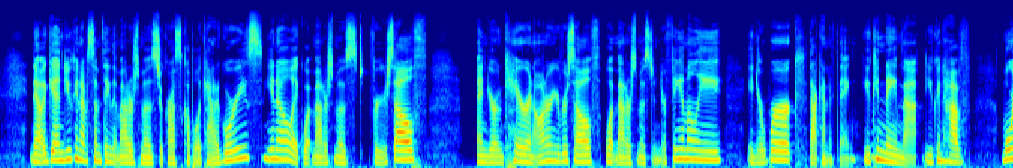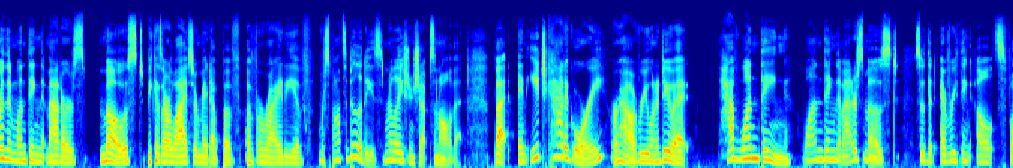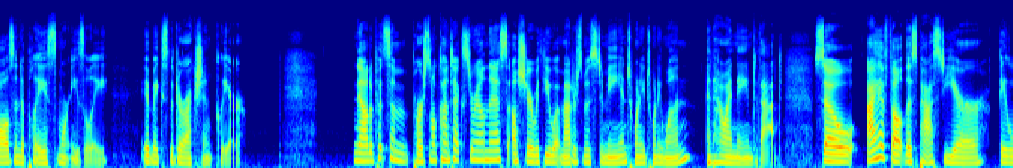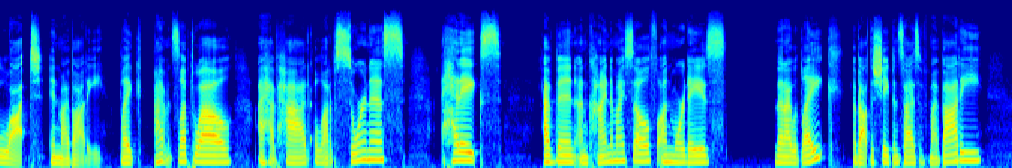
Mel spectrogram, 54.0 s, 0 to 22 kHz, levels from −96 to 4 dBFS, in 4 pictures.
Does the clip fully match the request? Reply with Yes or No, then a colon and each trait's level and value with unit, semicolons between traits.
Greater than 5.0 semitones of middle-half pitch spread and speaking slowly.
No: wide, 5.5 semitones; average, 195 wpm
